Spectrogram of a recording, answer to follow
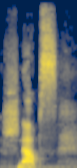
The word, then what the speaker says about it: Schnaps: alcohol culture in German we spell it like this and say schnaps and it means hard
